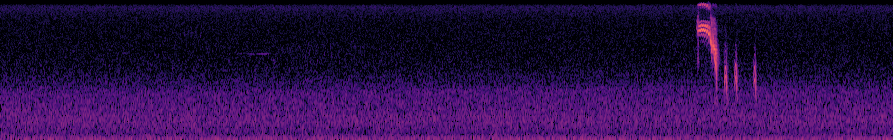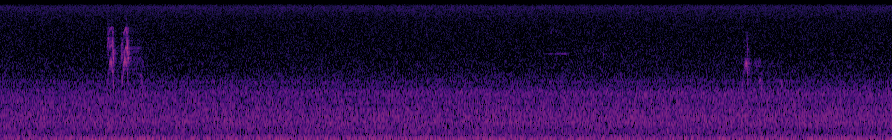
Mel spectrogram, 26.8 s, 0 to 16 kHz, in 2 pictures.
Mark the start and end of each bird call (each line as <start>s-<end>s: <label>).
3.5s-5.2s: White-crowned Sparrow (Zonotrichia leucophrys)
10.4s-11.4s: American Robin (Turdus migratorius)
14.9s-15.6s: American Robin (Turdus migratorius)
21.5s-22.0s: White-crowned Sparrow (Zonotrichia leucophrys)
24.5s-25.2s: American Robin (Turdus migratorius)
